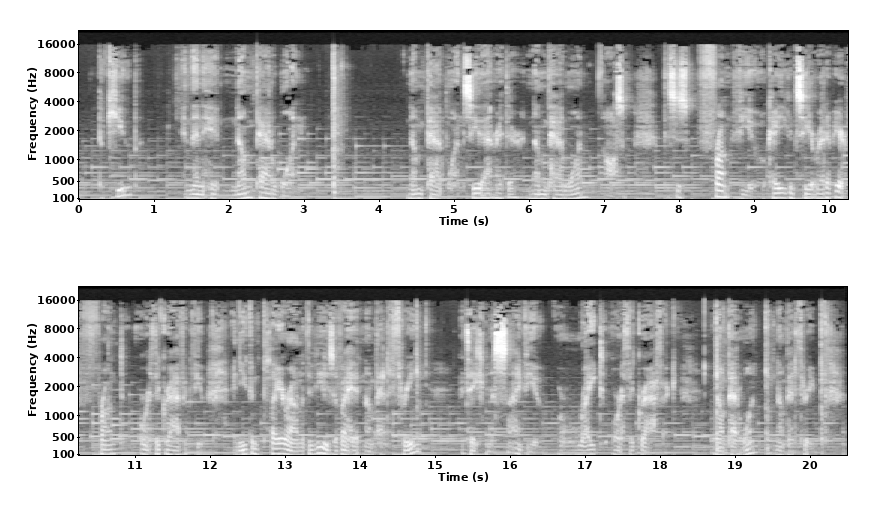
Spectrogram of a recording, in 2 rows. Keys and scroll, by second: 3.5 KP_1, 14.8 KP_3, 18.8 KP_1, 19.5 KP_3, 20.2 KP_1.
